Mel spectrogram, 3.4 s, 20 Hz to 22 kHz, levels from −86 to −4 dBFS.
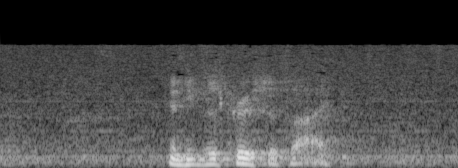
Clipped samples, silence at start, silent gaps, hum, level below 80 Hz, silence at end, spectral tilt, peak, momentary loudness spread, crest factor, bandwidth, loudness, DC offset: under 0.1%; 0 s; none; none; -54 dBFS; 0 s; -6.5 dB/octave; -6 dBFS; 18 LU; 20 dB; 7.6 kHz; -23 LUFS; under 0.1%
